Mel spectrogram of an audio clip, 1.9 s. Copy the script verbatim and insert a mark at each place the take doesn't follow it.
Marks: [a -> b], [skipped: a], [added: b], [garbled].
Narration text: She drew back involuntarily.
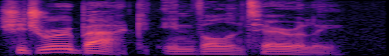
She drew back involuntarily.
